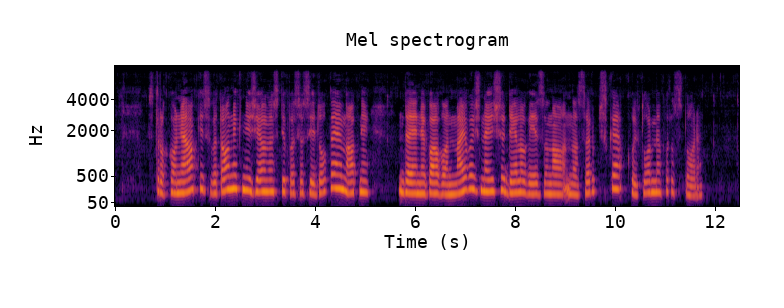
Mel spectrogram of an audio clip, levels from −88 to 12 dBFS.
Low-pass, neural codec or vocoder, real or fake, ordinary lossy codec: 7.2 kHz; codec, 16 kHz, 4.8 kbps, FACodec; fake; none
